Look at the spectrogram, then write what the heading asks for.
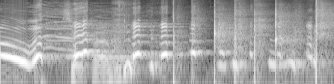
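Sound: crowd cheering and clapping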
